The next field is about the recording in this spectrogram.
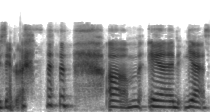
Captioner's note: laughing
